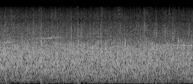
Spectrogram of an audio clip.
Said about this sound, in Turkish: Orkestraya. Orkestraya bir alkış istiyorum.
